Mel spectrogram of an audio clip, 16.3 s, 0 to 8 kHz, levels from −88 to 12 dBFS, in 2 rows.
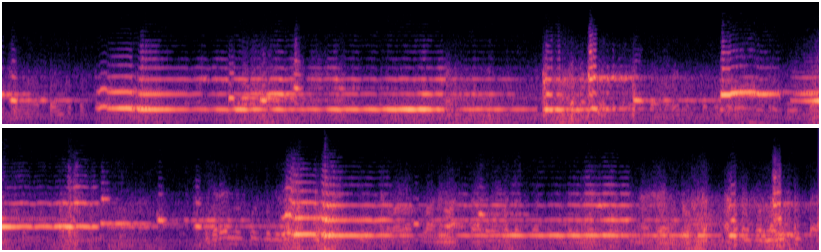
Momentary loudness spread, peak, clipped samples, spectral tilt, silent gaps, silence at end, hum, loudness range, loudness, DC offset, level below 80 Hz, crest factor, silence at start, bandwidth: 15 LU; 0 dBFS; under 0.1%; -11 dB/octave; none; 0 s; none; 4 LU; -17 LUFS; under 0.1%; -44 dBFS; 18 dB; 0 s; 3.6 kHz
